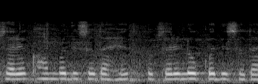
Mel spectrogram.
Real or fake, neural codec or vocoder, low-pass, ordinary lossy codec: real; none; none; none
